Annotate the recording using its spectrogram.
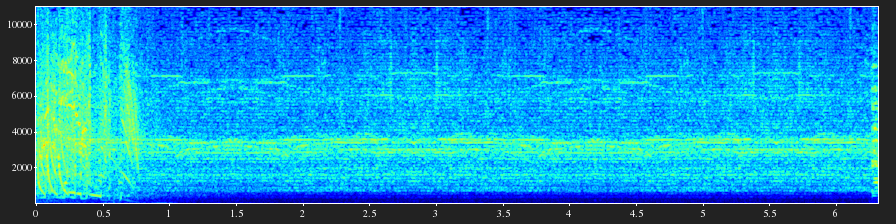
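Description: Breakdown in a 1990s hardcore rave track: a falling synth sweep as the beat drops out, then a quieter sustained synth tone held without drums.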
